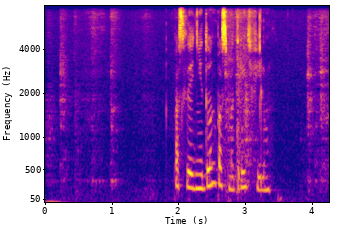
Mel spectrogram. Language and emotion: Russian, neutral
